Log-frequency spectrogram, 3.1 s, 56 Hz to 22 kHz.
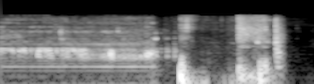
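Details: Nescafé Dolce Gusto coffee maker after fixing the blocked pump that had stopped water flow: steady pump hum for about 1.5 s, then sputtering gurgles and hissing bursts as the water runs out, a normal brew cycle.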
